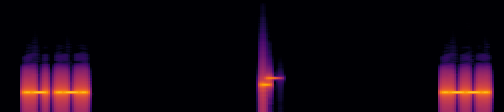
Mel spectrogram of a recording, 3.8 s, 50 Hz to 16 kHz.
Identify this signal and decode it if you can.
Morse code, heard as a keyed tone, about 41 wpm, spaced as for 6 wpm, 700 Hz. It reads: ARP
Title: Top Two Letter Combinations in Words 40wpm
